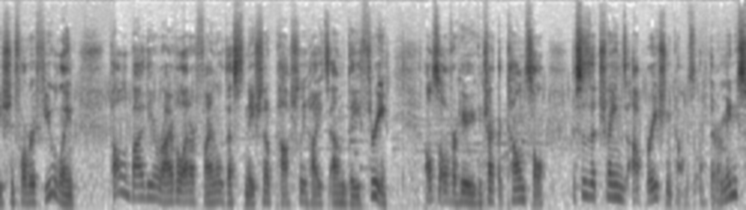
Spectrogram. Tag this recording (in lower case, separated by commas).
speech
